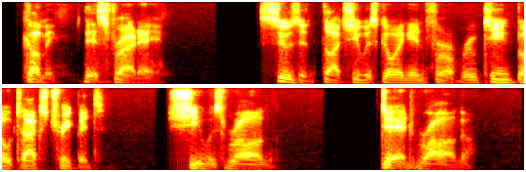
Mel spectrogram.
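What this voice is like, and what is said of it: Dramatic movie trailer announcer voice. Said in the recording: “put on my best movie voice guy”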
